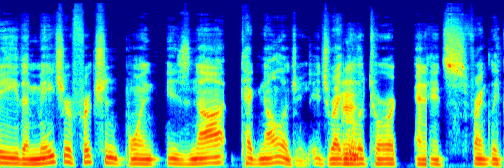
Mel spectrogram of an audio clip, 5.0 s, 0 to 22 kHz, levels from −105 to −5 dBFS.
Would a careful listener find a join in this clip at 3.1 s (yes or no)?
yes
